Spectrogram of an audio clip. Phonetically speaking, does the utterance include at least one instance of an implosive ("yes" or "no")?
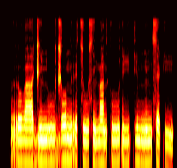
yes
